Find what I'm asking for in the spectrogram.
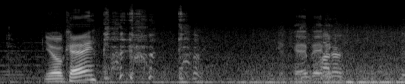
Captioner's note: coughing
